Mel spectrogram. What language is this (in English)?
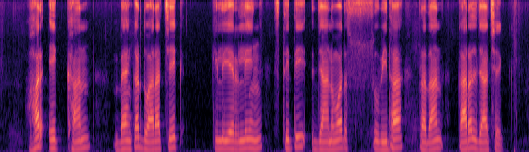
Magahi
